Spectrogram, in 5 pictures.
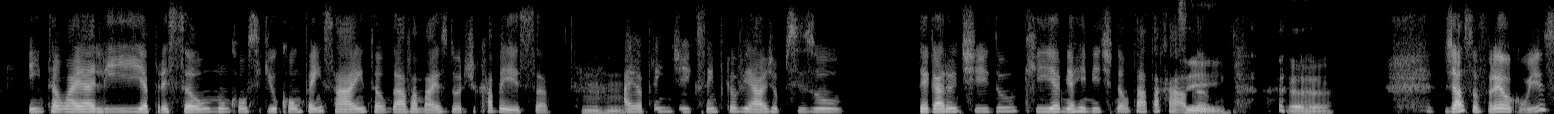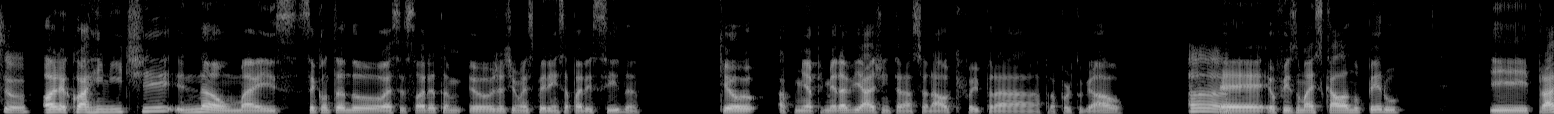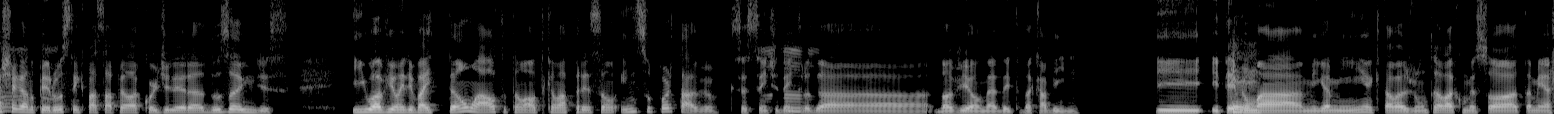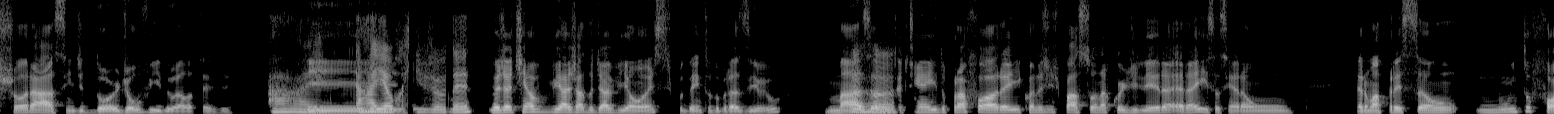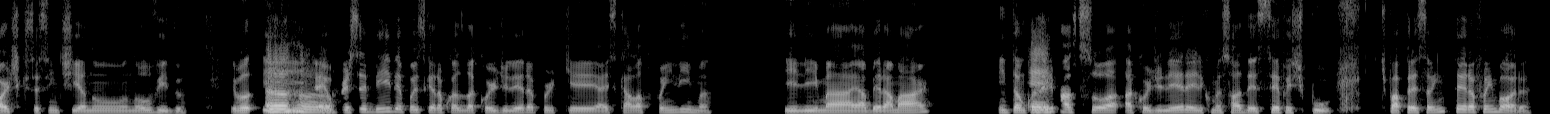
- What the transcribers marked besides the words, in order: laugh; tapping; other noise
- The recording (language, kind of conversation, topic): Portuguese, unstructured, Qual dica você daria para quem vai viajar pela primeira vez?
